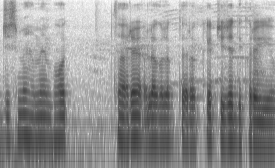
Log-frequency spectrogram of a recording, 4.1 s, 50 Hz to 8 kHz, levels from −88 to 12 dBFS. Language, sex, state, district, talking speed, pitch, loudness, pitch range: Hindi, male, Bihar, Samastipur, 160 wpm, 115 Hz, -18 LUFS, 105-120 Hz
